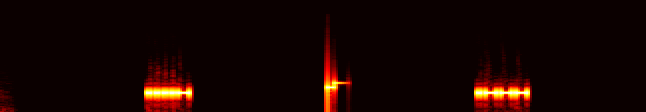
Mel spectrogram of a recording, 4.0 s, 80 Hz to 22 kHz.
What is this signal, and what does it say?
Morse code, heard as a keyed tone, about 48 wpm, 700 Hz. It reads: 4 J
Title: Single Character (Letter:Number:Punctuation:Prosign) 50wpm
